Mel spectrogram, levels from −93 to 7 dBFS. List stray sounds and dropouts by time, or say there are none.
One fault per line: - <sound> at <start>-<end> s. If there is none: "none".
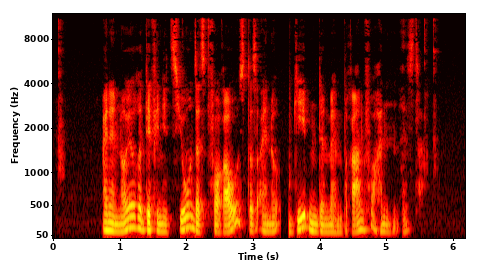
- dropout at 3.4-3.5 s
